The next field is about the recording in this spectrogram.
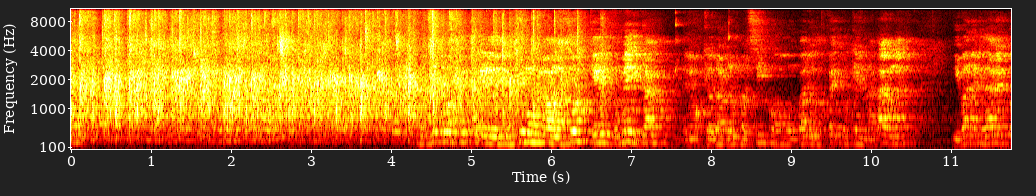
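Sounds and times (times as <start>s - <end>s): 
audience applause at an improvised-verse tournament: 0.0s - 6.8s
speech: 4.6s - 11.7s.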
